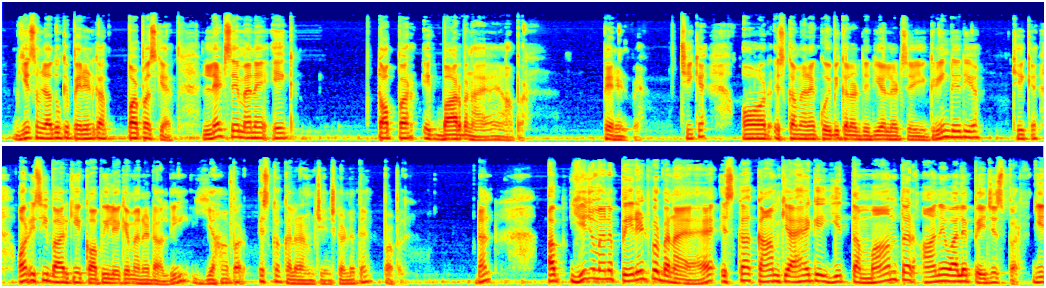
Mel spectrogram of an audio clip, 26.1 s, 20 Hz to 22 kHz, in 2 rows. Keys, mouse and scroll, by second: 0.1-9.3 drag, 13.7-16.4 alt+drag, 25.8 click.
